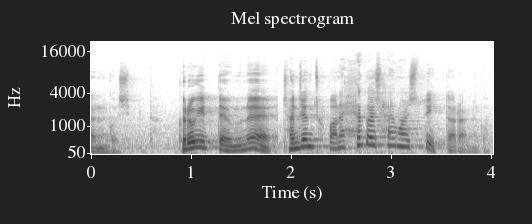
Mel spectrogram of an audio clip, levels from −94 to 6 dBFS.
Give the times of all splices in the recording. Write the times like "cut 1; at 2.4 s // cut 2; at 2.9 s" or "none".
cut 1; at 1.9 s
